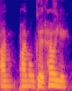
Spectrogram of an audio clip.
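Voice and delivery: ordinary talk, nothing marked

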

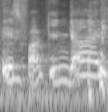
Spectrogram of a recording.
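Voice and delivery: high, drawn-out mock despair; mock exasperation. Teammate despairing at the striker, high slow exasperation. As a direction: imitate a teammate wailing in disbelief.

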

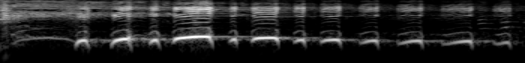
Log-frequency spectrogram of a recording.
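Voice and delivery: high-pitched, long, staccato cackle; hammed-up laugh running on like a laugh box; mock laughing fit. Preacher acting out Sarah laughing at God's news, mock laughing fit. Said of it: "she started laughing".

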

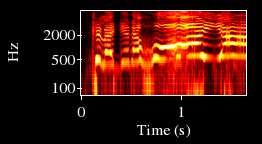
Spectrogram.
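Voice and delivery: shout. Retold or imitated. Imitating a shouted demand.

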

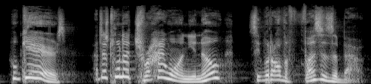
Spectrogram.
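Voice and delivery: high, carefree and breezy; excited shrug. Acted. Young watchman brushing off Carlos's warning, high and breezy. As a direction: wave off the warning eagerly.

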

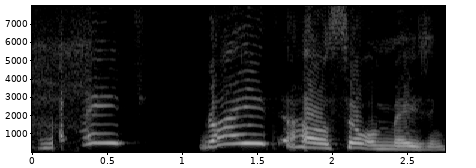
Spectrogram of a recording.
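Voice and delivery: very high excited squeal of right; gushing agreement. Real, not acted. Host agreeing that the squirrels are cute, squealing high.

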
